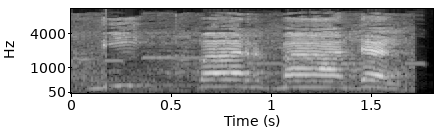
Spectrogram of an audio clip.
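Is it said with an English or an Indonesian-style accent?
Indonesian. It is said with an Indonesian-style pronunciation. This is how it is said in Indonesia. "Tapi di Indonesia Raya ini penyebutannya selalu menjadi berbeda"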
